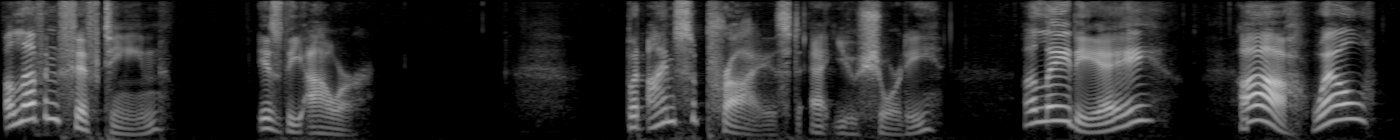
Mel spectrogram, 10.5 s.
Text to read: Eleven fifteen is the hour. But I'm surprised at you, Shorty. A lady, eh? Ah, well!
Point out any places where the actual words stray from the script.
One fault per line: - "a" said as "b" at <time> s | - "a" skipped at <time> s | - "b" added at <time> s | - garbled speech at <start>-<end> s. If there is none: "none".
none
